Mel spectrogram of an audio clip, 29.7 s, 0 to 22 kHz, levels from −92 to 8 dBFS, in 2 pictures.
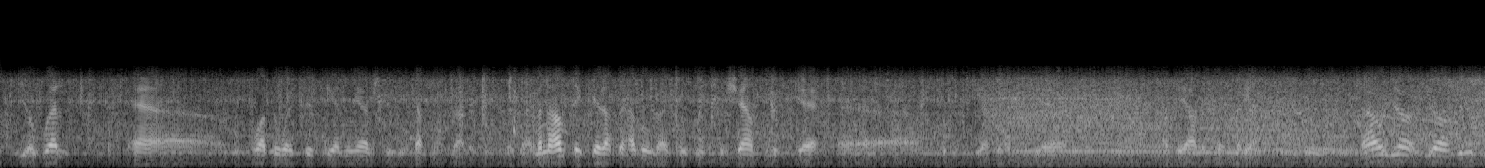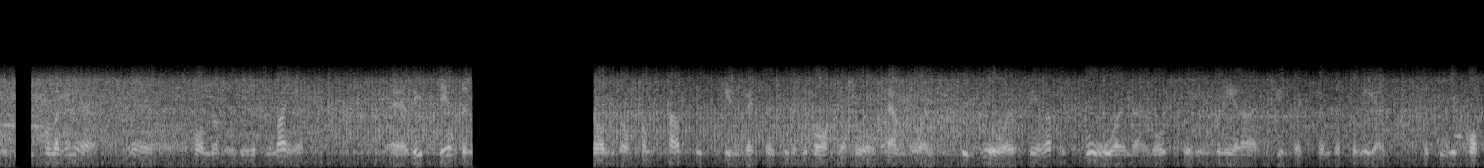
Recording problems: phone-call audio
traffic noise; loud; throughout; 3 dB below the speech
crowd noise; faint; throughout; 20 dB below the speech
audio cutting out; at 15 s and at 20 s for 1 s

